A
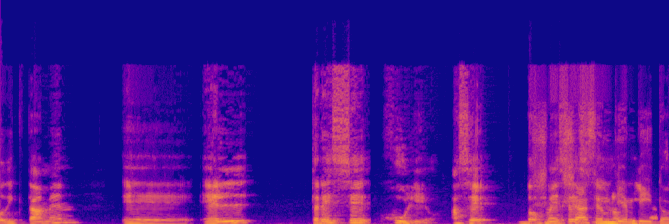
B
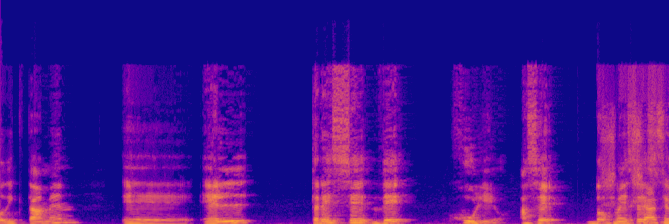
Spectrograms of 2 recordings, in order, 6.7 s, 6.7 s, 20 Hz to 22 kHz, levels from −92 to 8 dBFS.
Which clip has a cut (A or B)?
A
